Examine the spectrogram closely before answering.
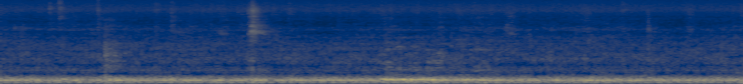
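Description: Keys click softly on a laptop keyboard.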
